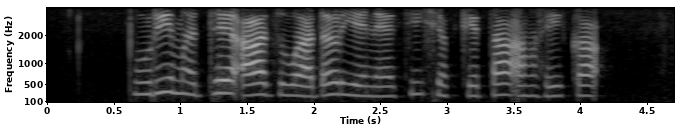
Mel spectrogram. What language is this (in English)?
Marathi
